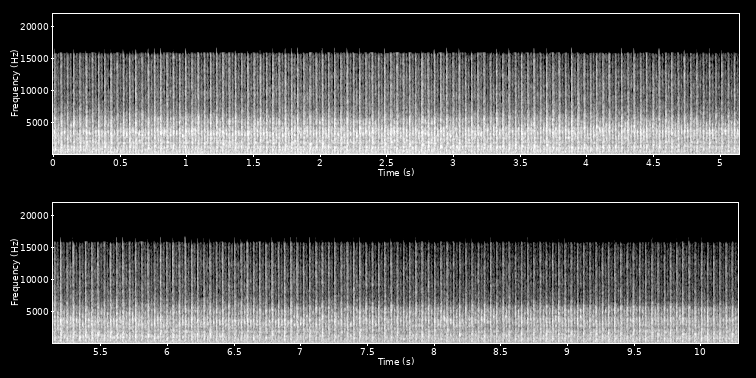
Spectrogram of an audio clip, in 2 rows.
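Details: 1951 Allis Chalmers WD tractor running after first start in an estimated 10 years or more, new coil and points fitted; even, steady beat of about three and a half pulses a second with no misses or stumbles, normal running.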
